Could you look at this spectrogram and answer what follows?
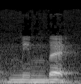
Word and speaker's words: ممبر: دیکھتے ہیں لفظ ہے ممبر، میم کے نیچے زیر، دوسری میم کے اوپر جزم ہے، ممبر۔ انگلش کا لفظ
